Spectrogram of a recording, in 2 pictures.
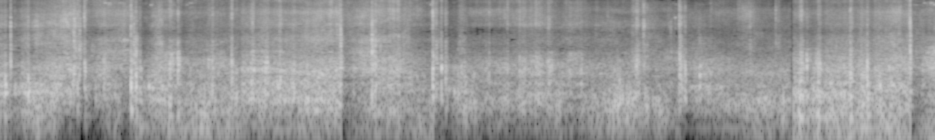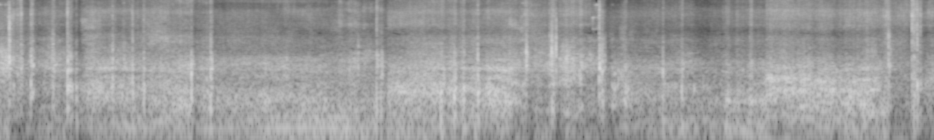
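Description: Skateboard wheels rolling over sidewalk concrete, broken by repeated sharp clacks of the board striking the pavement.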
